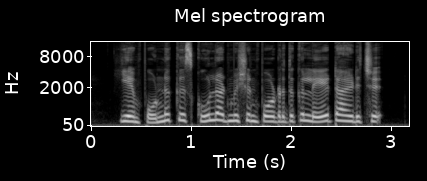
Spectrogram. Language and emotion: Tamil, sad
